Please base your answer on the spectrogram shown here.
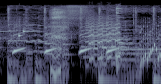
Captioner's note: sigh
